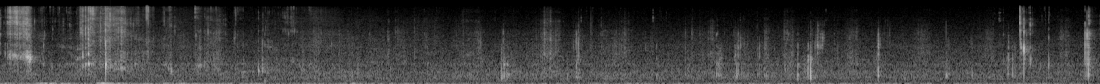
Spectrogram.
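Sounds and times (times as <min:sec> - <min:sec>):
sharp crunches: 0:00.0 - 0:03.2
chewing chocolate: 0:00.0 - 0:11.0.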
